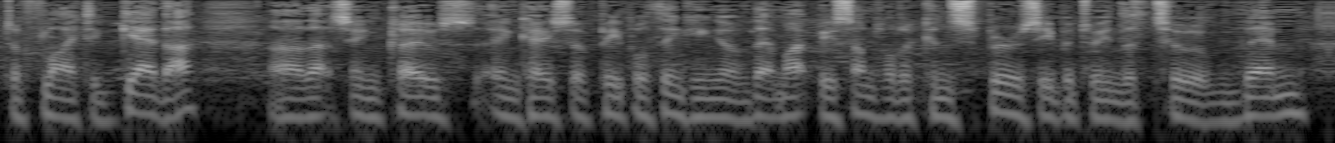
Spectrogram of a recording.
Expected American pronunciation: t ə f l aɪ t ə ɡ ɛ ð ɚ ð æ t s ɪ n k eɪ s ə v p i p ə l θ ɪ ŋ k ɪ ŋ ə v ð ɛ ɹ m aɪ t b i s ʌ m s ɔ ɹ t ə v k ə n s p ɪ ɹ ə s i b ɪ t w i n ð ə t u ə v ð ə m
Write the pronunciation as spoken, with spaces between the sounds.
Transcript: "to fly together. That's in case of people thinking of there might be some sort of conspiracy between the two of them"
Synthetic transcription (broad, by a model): t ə f l aɪ t ə ɡ ɛ ð ɚ ð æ t s ɪ n k eɪ s ə v p i p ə l θ ɪ ŋ k ɪ ŋ ə v ð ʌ ɹ m aɪ t b i s ʌ m s ɔ ɹ t ə v k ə n s p ɪ ɹ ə s i b ɪ t w i n ð ə t u ə v ð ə m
